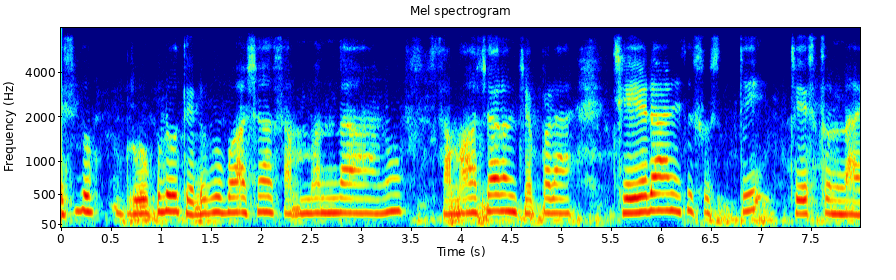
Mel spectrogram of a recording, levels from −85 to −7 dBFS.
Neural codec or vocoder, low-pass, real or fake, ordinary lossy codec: codec, 16 kHz, 8 kbps, FreqCodec, smaller model; 7.2 kHz; fake; Opus, 24 kbps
